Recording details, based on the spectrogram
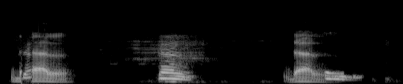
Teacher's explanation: Makhraj ujung lidah bertemu pangkal dua gigi seri muka yang atas bagian dalam. Punggung ujung lidah bertemu pangkal dua gigi seri muka yang atas bagian dalam.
